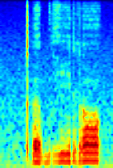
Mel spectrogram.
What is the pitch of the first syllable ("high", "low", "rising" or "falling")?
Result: low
